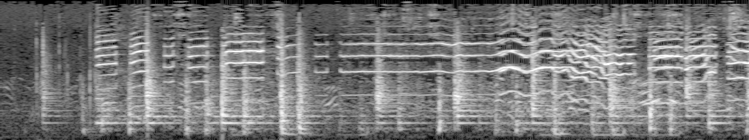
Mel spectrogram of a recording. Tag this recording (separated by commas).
Music, Animal, Speech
